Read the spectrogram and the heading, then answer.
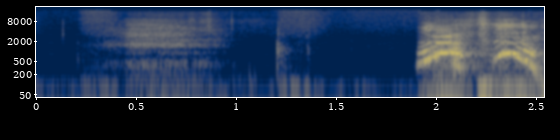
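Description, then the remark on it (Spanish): A single loud sneeze bursts out near the end, preceded by a soft breathy intake and a brief pause; no talking. “Salud.”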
